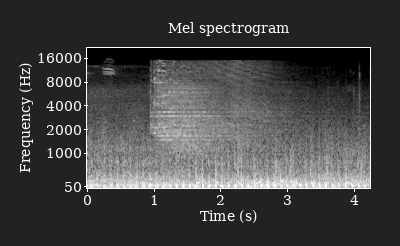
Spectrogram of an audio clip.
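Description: A shimmering magical whoosh sweeps past.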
